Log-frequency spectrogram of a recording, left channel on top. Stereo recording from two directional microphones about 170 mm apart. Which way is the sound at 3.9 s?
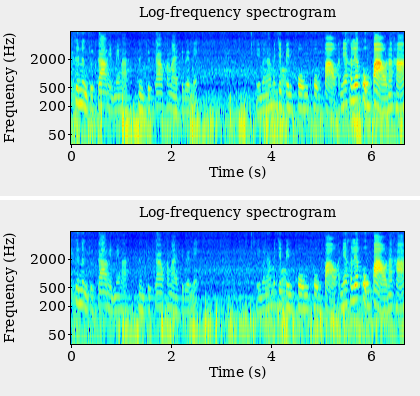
20° left (ahead or behind).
